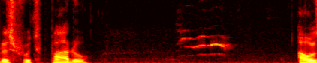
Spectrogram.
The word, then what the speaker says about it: padu: in this country, it is called this fruit padu. I will spell it because it's a weird pronunciation, it's a weird spelling, so I will spell it in the way that I could spell it. P-A-D-U, padu, but it's a different spelling, but it's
